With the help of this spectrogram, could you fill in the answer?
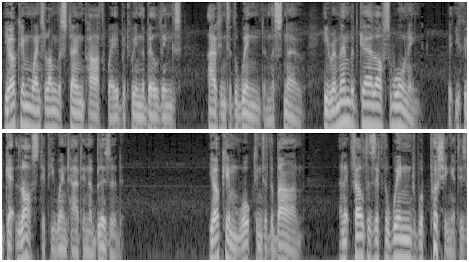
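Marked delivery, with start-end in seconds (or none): none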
